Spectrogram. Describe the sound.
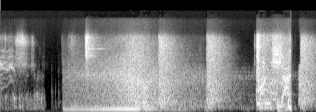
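A gunshot sound effect fired from a soundboard gives a few heavy booming blasts with rumbling tails, between stretches of people talking.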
